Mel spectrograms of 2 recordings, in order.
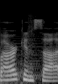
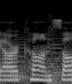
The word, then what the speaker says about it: Arkansas: outsells every other gin brand globally the pronunciation of arkansas is defined by the state legislature due to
